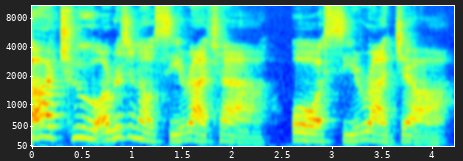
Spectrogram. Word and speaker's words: Sriraja: The other one is j a, but you still read it Cha.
